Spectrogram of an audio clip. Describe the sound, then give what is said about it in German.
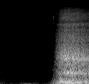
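A single short breath, a quick rush of air lasting under half a second that comes in abruptly after near silence and stays fairly loud to the end. “Ja, ich atme kurz.”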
